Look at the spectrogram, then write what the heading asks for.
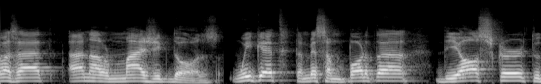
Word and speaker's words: Wicked: Atenció amb la pronunciació perquè la majoria de verbs, d'adjectius, de participis que acaben amb ed, la e no es pronuncia, però aquesta és una excepció. En aquest cas sí que s'ha de dir wicked.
